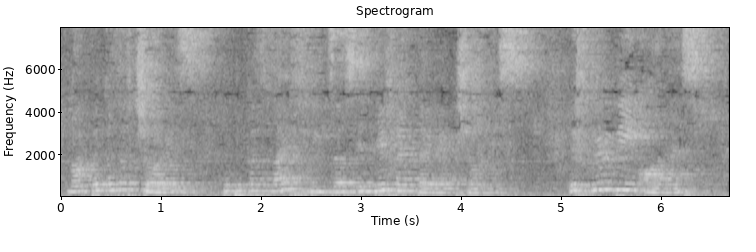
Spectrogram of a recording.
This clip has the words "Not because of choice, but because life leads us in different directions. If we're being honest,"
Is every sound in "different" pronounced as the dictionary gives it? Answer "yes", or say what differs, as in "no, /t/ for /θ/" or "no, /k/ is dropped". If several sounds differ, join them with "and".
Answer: no, /ɹ/ is dropped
